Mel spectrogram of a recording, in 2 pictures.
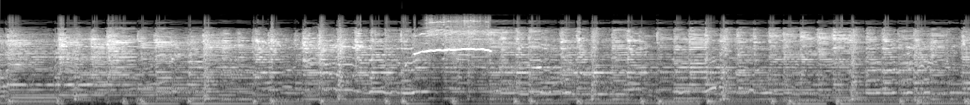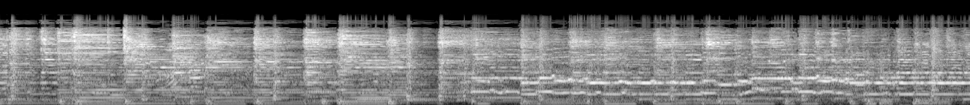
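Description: Live Turkish folk band playing an instrumental passage: a bağlama (long-necked saz) plucking a fast melody over an electric bağlama and keyboard accompaniment. A brief rising whistle sounds about six seconds in.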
